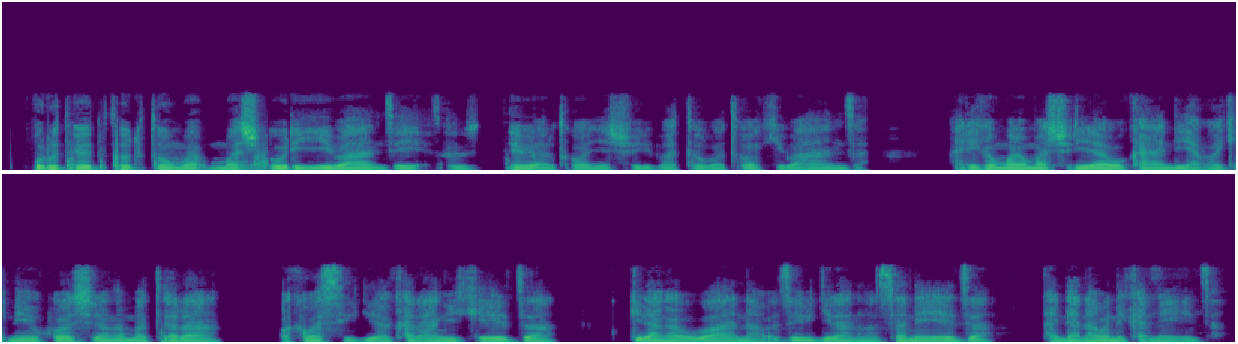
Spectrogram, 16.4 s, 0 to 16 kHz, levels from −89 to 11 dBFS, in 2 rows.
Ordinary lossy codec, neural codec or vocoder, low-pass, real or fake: MP3, 64 kbps; none; 7.2 kHz; real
